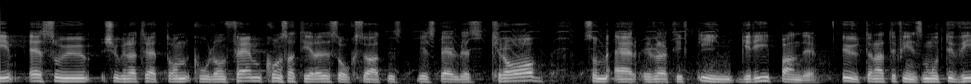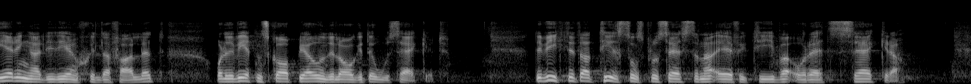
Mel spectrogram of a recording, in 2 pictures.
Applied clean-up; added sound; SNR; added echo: neural separator model SepFormer DNS4.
